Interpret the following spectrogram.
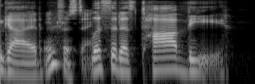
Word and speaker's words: Tavai: The 2019 NFL Draft pronunciation guide. Interesting. Listed as Tavai. Tavai.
